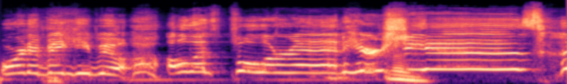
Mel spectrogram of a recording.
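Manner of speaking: high, rising squeal of welcome; excited introduction. Real, not acted. Co-host pulls the assistant into the show, excited. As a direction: usher her in, voice climbing high. Bringing a guest on air.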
